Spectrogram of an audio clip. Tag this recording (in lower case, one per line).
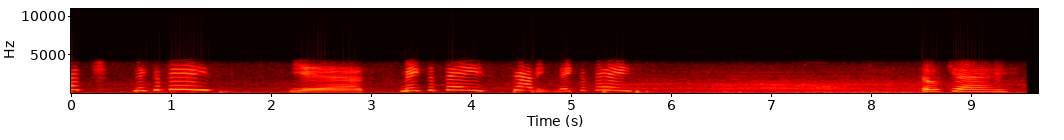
speech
